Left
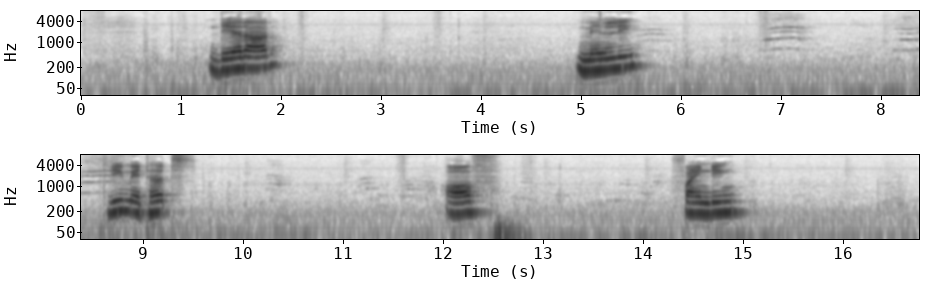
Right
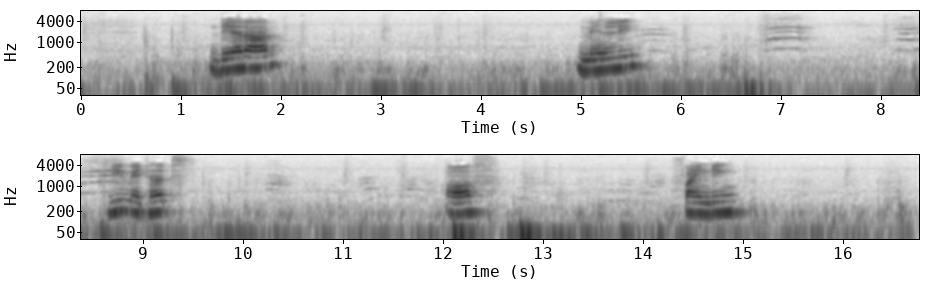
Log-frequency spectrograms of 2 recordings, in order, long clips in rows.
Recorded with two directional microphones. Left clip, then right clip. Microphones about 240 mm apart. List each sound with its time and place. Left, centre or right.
1.3 s speech: left
4.9 s speech: left
8.6 s speech: left
12.0 s speech: left
14.3 s speech: left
